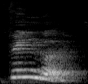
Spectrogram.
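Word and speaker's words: finger: फिंगर, फिंगर। अब यहां पर भी ग साउंड है और यहां पर वही ज साउंड।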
